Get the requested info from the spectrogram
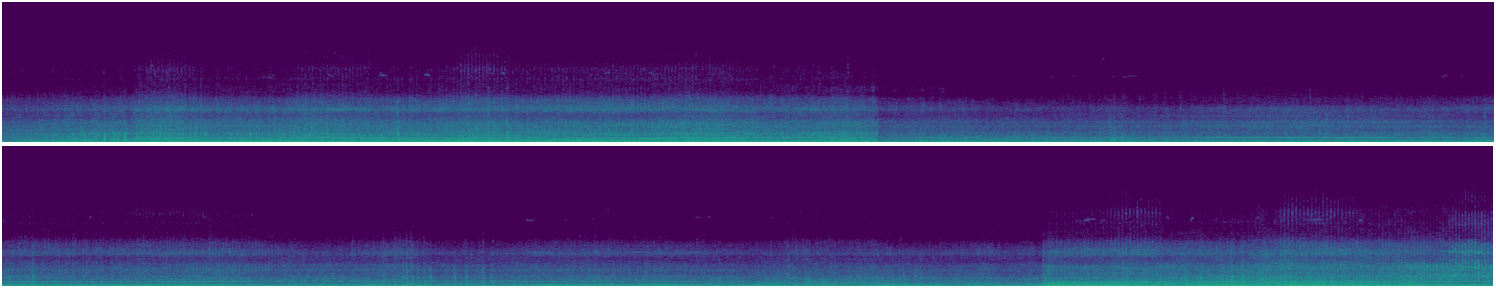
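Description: Go-kart engines running steadily as karts drive round the track, heard close up. About nine seconds in the sound cuts to a quieter, steadier engine hum, and the louder close-up running returns near the end.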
